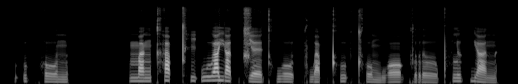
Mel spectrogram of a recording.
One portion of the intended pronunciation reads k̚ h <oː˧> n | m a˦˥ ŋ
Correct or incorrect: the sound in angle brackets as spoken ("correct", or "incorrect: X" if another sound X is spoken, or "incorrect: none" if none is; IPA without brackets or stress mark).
correct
